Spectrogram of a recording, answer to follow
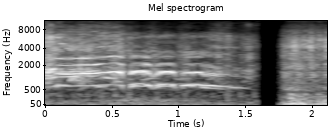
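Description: A man laughing in a high, wavering voice over a low engine rumble; the sound cuts out abruptly for a moment near the end.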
